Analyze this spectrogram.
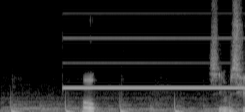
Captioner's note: long beep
